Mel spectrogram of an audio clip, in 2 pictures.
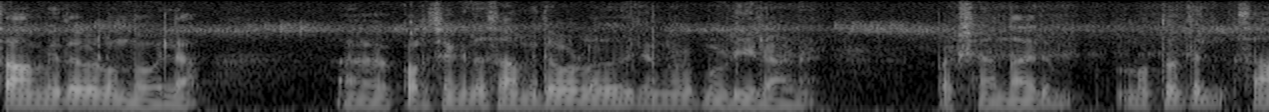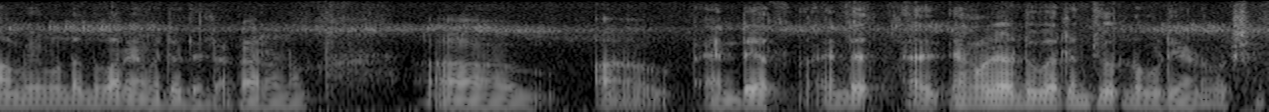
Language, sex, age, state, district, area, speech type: Malayalam, male, 18-30, Kerala, Wayanad, rural, spontaneous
